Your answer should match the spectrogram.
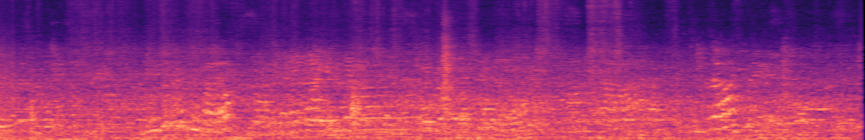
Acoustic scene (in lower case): cafe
